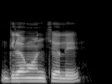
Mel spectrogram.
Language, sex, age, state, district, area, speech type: Bengali, male, 30-45, West Bengal, Birbhum, urban, spontaneous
